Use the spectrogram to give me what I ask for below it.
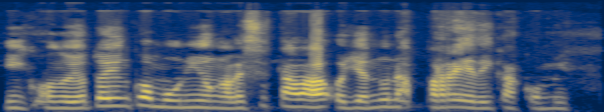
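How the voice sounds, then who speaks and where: Woman telling her church testimony, animated, acts out the arguments, dry close sound. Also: mid-range voice, very fast, no room sound. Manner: animated storytelling, acting out quarrels and prayers. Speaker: interview guest giving a testimony.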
